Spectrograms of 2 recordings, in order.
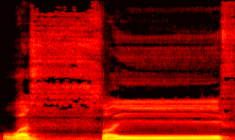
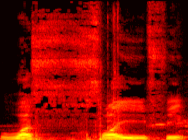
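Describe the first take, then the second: First: The word ends abruptly without the final vowel. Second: The word ends with a sounded final vowel. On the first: The recitation stops at this word. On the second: The recitation continues without stopping.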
